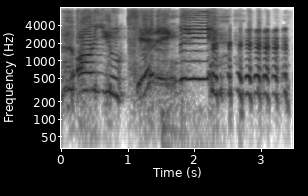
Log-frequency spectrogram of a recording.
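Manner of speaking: a high, slow mock shout of the opening line; high, slow mock outrage. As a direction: shriek it like a scandalized preacher. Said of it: "when it begins with".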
